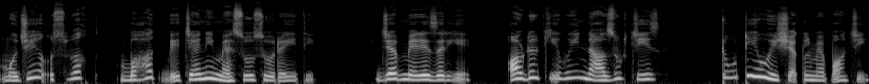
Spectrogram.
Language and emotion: Urdu, sad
